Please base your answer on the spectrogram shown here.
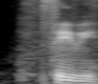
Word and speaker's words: Phoebe: I've not seen Afterlife, so I don't know how to pronounce the name. Phoebe, thank you.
